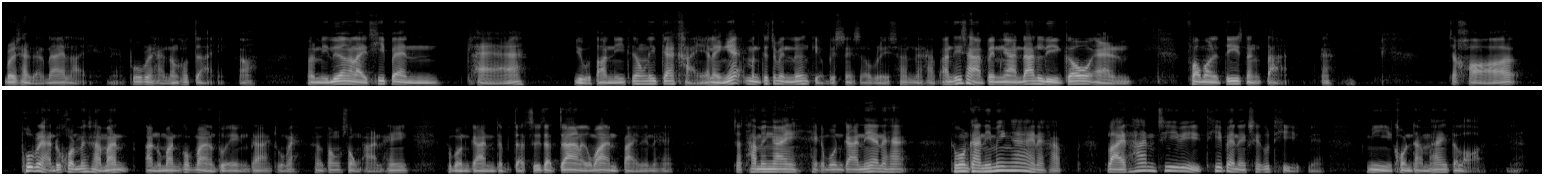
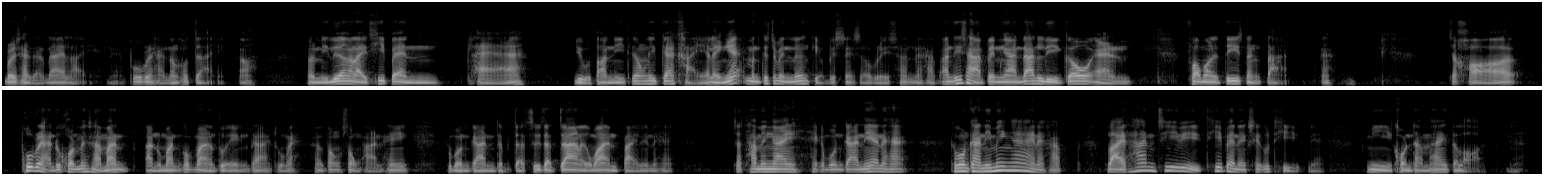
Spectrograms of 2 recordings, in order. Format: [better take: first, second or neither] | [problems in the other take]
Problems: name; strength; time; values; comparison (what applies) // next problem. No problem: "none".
neither | none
